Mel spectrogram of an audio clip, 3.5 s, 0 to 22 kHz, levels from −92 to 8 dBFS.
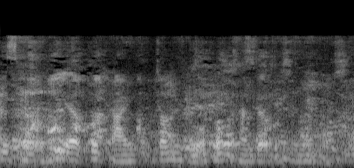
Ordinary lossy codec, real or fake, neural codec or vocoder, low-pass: AAC, 48 kbps; fake; vocoder, 22.05 kHz, 80 mel bands, Vocos; 9.9 kHz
